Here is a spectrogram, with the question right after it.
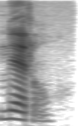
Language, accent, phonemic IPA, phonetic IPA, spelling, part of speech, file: English, US, /ˈnɛtəl/, [ˈnɛɾəɫ], nettle, noun / verb, En-us-nettle.ogg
